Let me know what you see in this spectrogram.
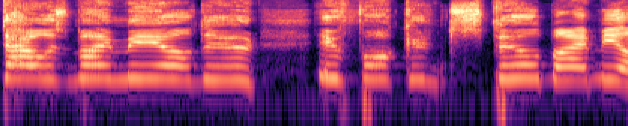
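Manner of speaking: put-on, very high, shrill screaming fit. Retelling a bump on the subway stairs: imitating a man screaming. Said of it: "He starts screaming at me like".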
